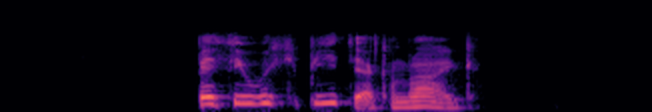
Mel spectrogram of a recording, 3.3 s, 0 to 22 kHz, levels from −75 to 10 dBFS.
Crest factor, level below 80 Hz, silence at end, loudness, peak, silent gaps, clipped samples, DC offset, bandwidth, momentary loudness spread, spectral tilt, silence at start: 20 dB; -76 dBFS; 0.9 s; -31 LUFS; -14 dBFS; none; under 0.1%; under 0.1%; 7.8 kHz; 9 LU; -5 dB/octave; 1 s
